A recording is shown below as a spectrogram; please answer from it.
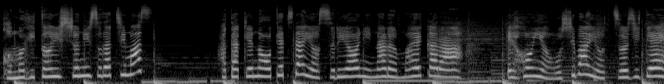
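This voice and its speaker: A man's voice: very high-pitched, moderate pace, bright, forceful tone. A man voicing a small, earnest boy knight in an anime-style audio drama, cute, polite and eager. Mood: bright, explaining. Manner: cute, polite, bubbly, refers to self by name. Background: background music.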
